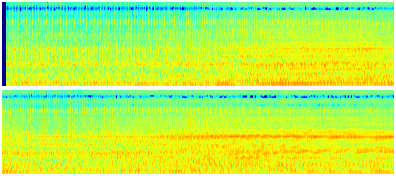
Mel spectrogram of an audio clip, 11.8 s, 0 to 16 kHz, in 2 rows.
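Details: BMW 328ix engine running steadily with a fast, fairly even light ticking about four per second over a bright hissy top end; source of the noise undetermined.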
